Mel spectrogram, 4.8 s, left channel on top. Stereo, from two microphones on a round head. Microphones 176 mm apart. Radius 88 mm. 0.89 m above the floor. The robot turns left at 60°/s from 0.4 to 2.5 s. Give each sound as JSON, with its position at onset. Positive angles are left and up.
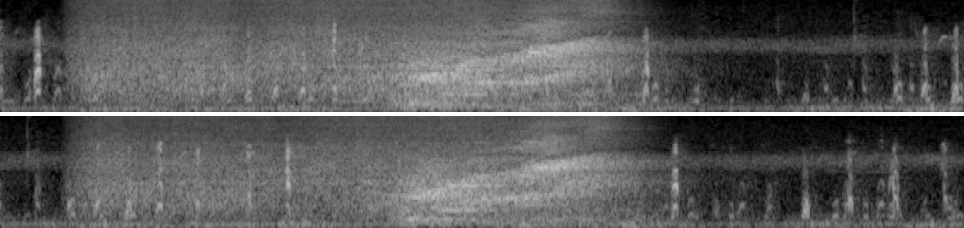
{"t": 1.9, "sound": "a zipper", "azimuth_deg": 135, "distance_m": 1.3}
